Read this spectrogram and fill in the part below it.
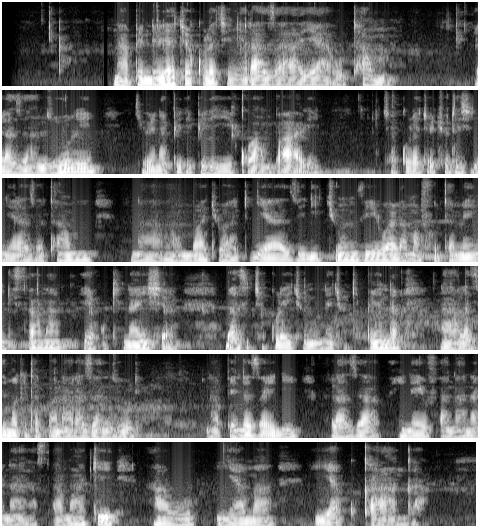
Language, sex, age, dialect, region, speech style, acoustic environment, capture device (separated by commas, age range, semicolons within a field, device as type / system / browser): Swahili, male, 25-34, Tanzania - Dar es Salaam, Tanzania, excited; happy, traffic, mobile / Linux / Chrome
